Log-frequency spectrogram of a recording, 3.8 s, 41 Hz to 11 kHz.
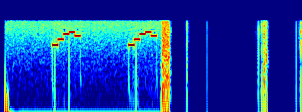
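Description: Five-tone selective call (ZVEI), heard as quick runs of five tones, tones of about 70 ms. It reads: 25897 25897
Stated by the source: ZVEI five-tone selective call received on an SDR.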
